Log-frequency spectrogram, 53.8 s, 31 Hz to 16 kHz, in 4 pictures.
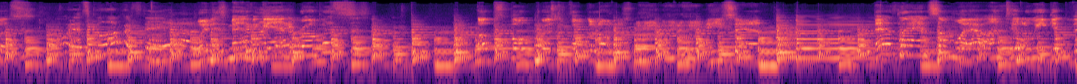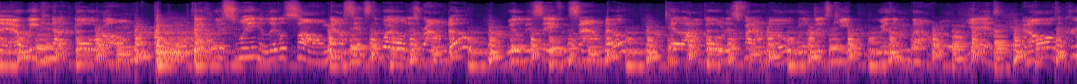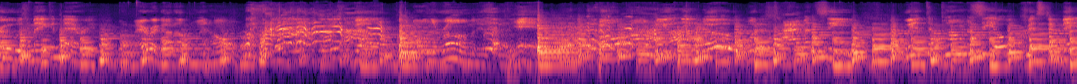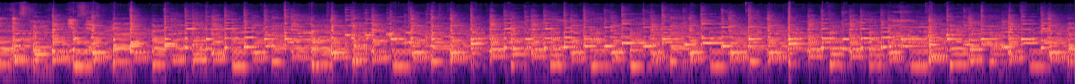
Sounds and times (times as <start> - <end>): Music: 0.0 - 53.8
Male singing: 1.8 - 4.5, 6.0 - 9.6, 11.0 - 15.1, 21.8 - 27.8, 34.4 - 37.3.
